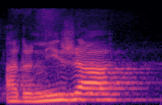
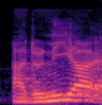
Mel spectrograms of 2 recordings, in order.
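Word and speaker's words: Adonijah: that David's two sons adonisia Adonia excuse me I should probably pronounce that more properly and then Absalom are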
